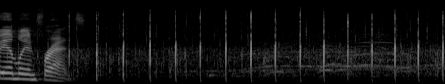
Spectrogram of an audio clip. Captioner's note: audience cheers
